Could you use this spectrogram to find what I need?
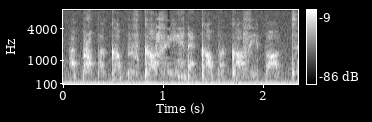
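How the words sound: It is said in a soft whisper. "we'll start by whispering"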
